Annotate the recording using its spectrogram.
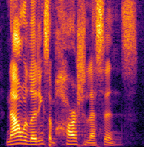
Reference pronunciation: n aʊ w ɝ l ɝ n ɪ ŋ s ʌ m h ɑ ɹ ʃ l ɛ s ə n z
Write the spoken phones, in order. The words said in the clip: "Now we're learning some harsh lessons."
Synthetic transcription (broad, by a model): n aʊ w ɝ l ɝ ɪ ŋ s ʌ m h ɑ ɹ ʃ l ɛ s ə n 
